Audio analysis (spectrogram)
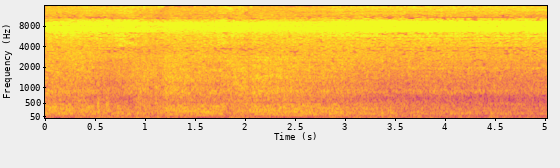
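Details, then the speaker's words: Toyota Kijang Super (Grand 5K engine) with a newly bought original carburetor, idle speed raised and air screw adjusted: rough, slightly uneven idle pulse of about three beats a second; idle still unstable, owner suspects the PCV hose is leaning the mixture. "nah ini knya enak at ini sepertinya masih ada masalah"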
